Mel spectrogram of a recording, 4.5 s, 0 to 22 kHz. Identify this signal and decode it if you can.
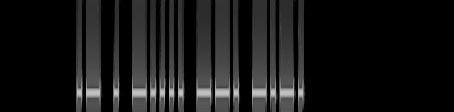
Morse code, heard as a keyed tone, about 25 wpm, 700 Hz. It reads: AE6GC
